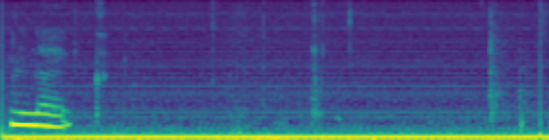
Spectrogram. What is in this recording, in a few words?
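"lick", spoken word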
